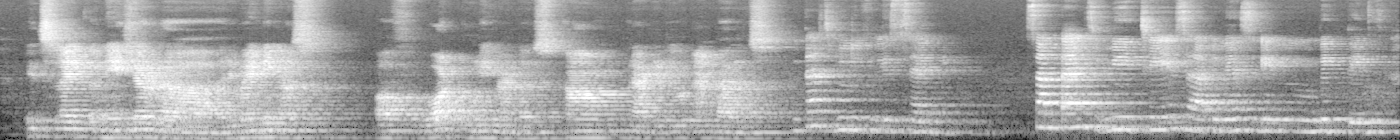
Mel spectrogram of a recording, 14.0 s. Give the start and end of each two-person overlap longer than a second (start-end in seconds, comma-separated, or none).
none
